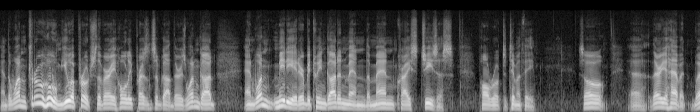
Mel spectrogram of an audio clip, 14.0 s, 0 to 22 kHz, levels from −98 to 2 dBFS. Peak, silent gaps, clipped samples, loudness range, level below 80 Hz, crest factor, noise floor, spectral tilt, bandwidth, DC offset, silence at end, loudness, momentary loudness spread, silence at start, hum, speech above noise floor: -2 dBFS; none; under 0.1%; 7 LU; -48 dBFS; 14 dB; -58 dBFS; -7 dB/octave; 12 kHz; under 0.1%; 0 s; -17 LUFS; 15 LU; 0 s; none; 41 dB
